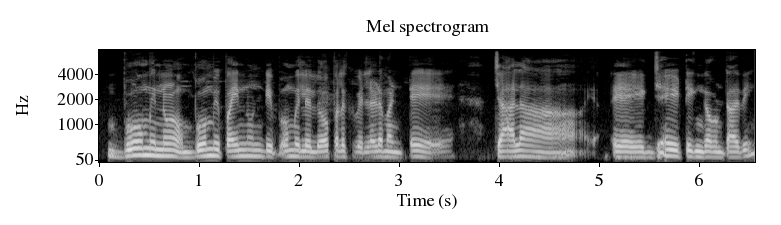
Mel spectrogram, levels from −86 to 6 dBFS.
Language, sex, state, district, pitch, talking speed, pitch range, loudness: Telugu, male, Andhra Pradesh, Chittoor, 150 Hz, 110 wpm, 140-160 Hz, -15 LUFS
